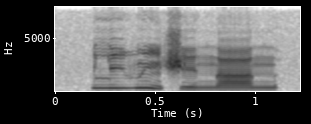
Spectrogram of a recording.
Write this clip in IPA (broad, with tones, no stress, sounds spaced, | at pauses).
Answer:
l i˦ β ĩ˦˨ ʃ e˨ n a˦ n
